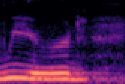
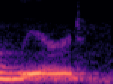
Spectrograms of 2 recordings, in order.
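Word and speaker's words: wyrd: So another motif that we have is something called weird, and it looks weird, and it's spelled weird, and it sounds like the word weird, W-Y-R-D.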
